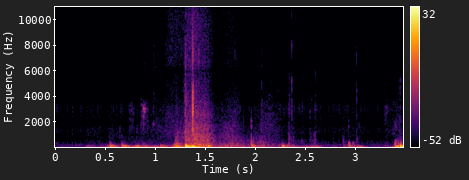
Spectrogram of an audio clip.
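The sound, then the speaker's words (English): A clothes dryer runs at home with a low, muffled hum and irregular soft thumps as the load tumbles, plus one brief louder clattering bump partway through. No one speaks. “Okay, I just had to turn off the dryer, or else it was going to beep the entire time.”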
